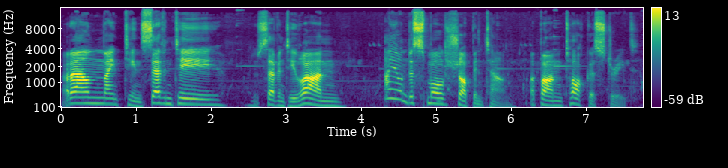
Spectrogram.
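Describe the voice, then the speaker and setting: A man's voice: on the high side, huge pitch swings, slow, sharp tone, full character voice. An actor playing a wary, cynical old townsman who tells cryptic stories in a radio play, in a theatrical, rambling way. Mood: reminiscing. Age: older. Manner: cryptic, theatrical, rambling storytelling with knowing chuckles. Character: wary, cynical old male townsman, former shopkeeper, storyteller.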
